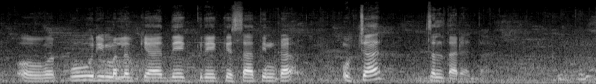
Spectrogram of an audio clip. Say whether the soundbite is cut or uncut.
uncut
